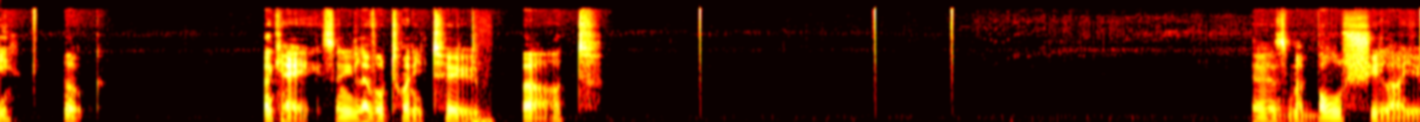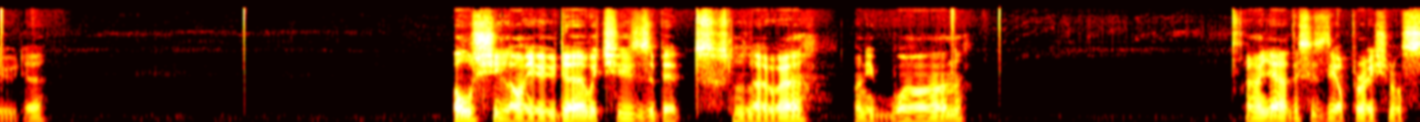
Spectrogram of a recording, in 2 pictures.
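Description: A man speaks calmly and close into a microphone, in bursts with pauses.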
